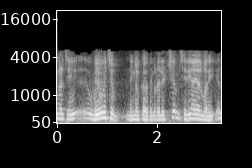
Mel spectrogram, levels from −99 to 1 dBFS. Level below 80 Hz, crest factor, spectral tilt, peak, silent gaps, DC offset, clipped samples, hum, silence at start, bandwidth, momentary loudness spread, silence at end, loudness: -38 dBFS; 12 dB; -9 dB/octave; 0 dBFS; none; under 0.1%; 0.1%; none; 0 s; 5.4 kHz; 7 LU; 0 s; -13 LUFS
